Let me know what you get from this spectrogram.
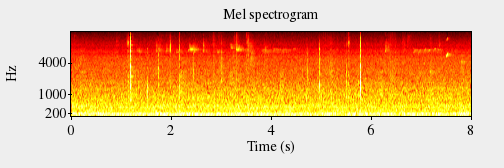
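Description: Faint, high, thin bird calls, a few short notes scattered through, over a steady low hum. Two sharp clicks stand out, one about a second in and a louder one near six seconds in.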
